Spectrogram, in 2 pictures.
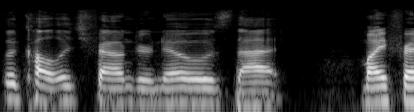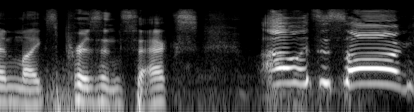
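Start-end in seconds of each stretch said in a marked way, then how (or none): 5.1-6.2 very high, loud mock-panicked shout; frantic explaining. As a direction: call out a desperate correction. Friend frantically explains to founder.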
